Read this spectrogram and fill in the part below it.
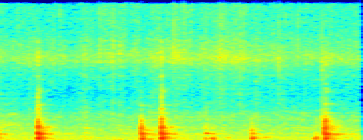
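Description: A spoon scrapes and stirs beetroot lentil usili in a pan, with soft sizzling under a series of irregular close scraping strokes and no talking.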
